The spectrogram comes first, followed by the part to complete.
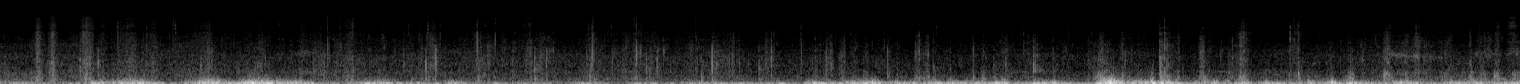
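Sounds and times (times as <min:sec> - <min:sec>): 
wind blowing outdoors along quiet back streets: 0:00.0 - 0:15.1.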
